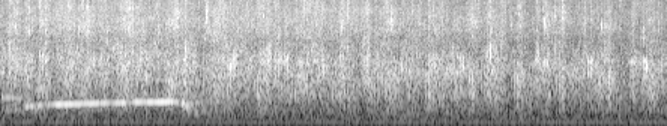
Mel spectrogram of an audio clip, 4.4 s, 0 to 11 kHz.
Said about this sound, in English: We had so many people putting in time 2 months before VBS actually happened, and then serving all week long. So please give them a big round of applause.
